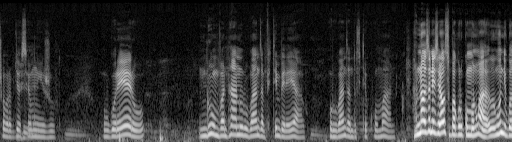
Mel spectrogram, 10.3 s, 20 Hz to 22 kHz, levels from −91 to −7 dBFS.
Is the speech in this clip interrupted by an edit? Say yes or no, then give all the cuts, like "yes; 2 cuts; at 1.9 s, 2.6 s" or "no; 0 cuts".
yes; 1 cut; at 8.2 s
